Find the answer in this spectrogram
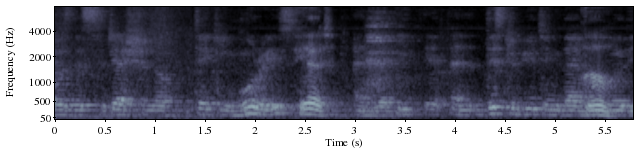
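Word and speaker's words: mudi: chip rice yeah murray it's actually spelled m-u-d-i there's moody and there's chida they pronounce it murray there's muddy yeah which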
